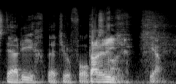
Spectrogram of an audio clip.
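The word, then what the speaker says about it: تاريخ: Now, when you said tahriq, it meant grammar. I wanted to just make sure people understood what you're trying to say. It's tarikh that you're focused on.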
